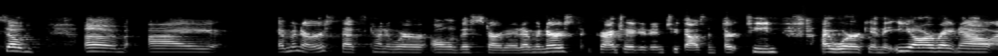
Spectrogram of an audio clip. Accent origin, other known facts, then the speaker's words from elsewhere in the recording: Detroit, Michigan, United States; moved away; I'm from Detroit. We didn't have cheerleaders growing up. They do now that I'm gone.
